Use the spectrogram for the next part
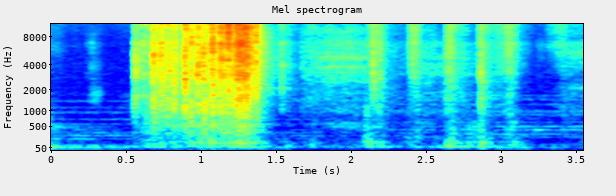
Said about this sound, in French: Alors maintenant, on va voir les cartes conseils pour la fin d'année.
